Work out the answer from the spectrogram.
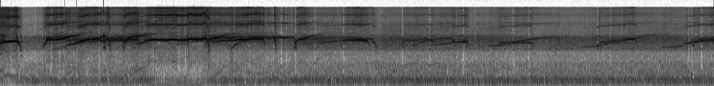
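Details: Bald eaglets at the West End nest swarming the adult male as he tries to land with a small fish; high, thin whistled calls with rising and falling slurs, repeated rapidly and overlapping, over a steady low rumble of wind or surf.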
